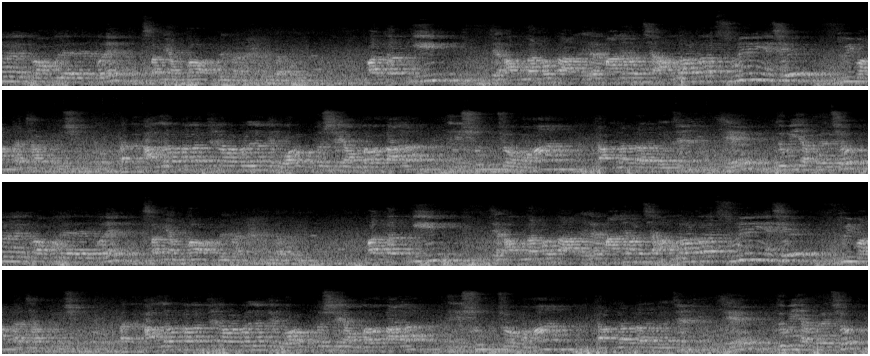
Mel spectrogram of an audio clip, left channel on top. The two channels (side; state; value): both; normal; correlation 0.20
